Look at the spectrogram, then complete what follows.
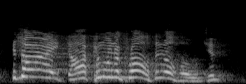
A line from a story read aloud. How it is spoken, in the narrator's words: hollered out and she said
